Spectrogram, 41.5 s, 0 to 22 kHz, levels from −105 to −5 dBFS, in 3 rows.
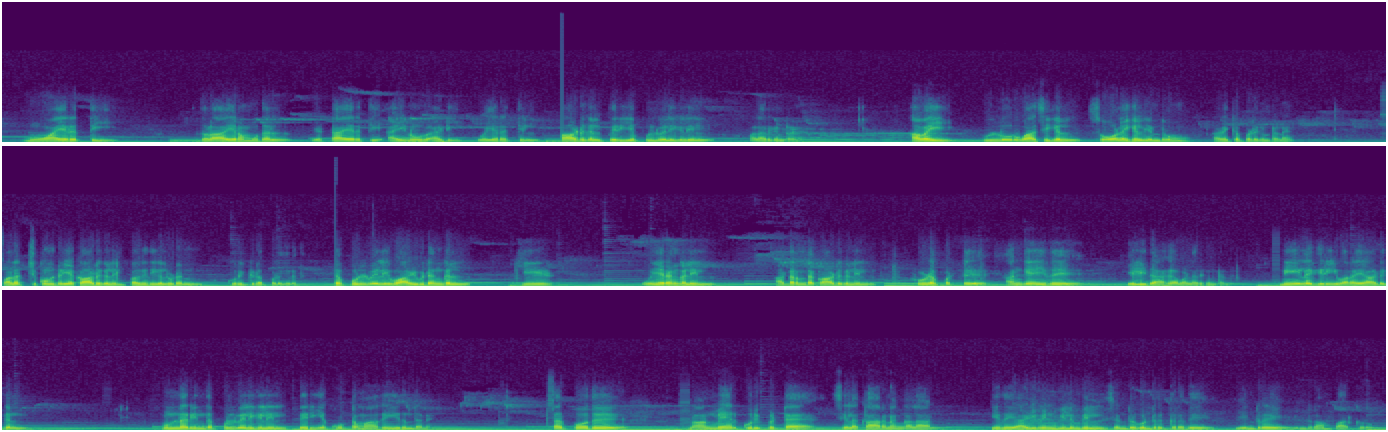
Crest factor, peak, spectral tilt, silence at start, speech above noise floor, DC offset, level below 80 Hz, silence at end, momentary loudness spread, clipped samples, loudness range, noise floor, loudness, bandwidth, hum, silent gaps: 20 dB; -2 dBFS; -10 dB/octave; 0.2 s; 35 dB; under 0.1%; -48 dBFS; 0 s; 19 LU; under 0.1%; 4 LU; -55 dBFS; -21 LUFS; 6.2 kHz; none; none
